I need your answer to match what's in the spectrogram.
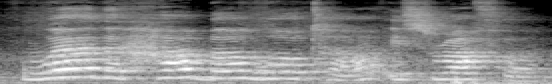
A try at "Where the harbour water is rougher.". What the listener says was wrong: And try not to stress that T in the word water too much. Harbour. Harbour.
